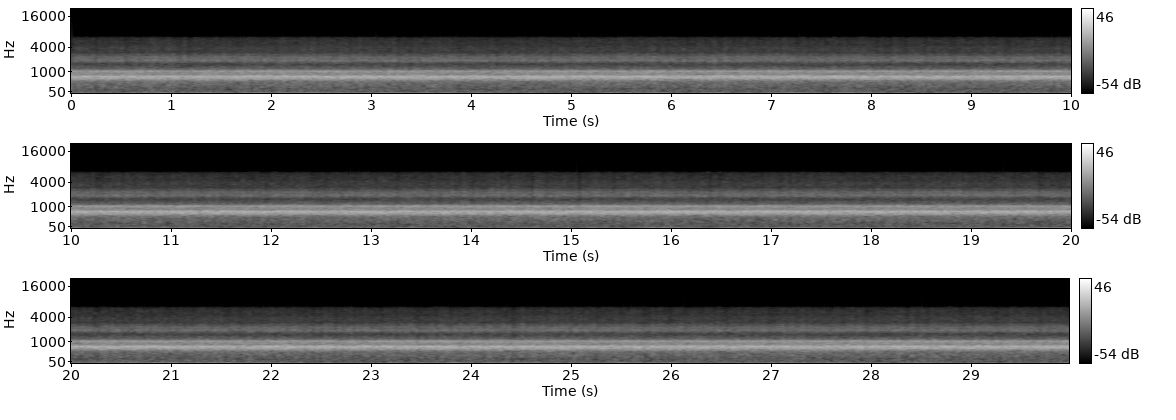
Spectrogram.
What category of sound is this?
Sound effects > Experimental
